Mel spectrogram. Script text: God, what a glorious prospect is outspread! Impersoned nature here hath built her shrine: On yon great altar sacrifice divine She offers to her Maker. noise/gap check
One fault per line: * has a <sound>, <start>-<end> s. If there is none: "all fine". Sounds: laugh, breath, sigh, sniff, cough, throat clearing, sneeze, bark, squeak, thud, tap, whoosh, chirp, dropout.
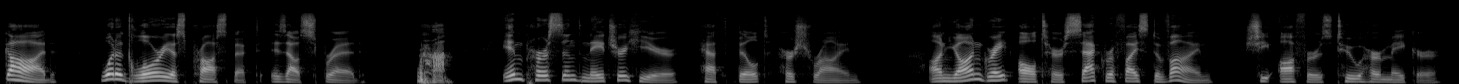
* has a laugh, 4.2-4.6 s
